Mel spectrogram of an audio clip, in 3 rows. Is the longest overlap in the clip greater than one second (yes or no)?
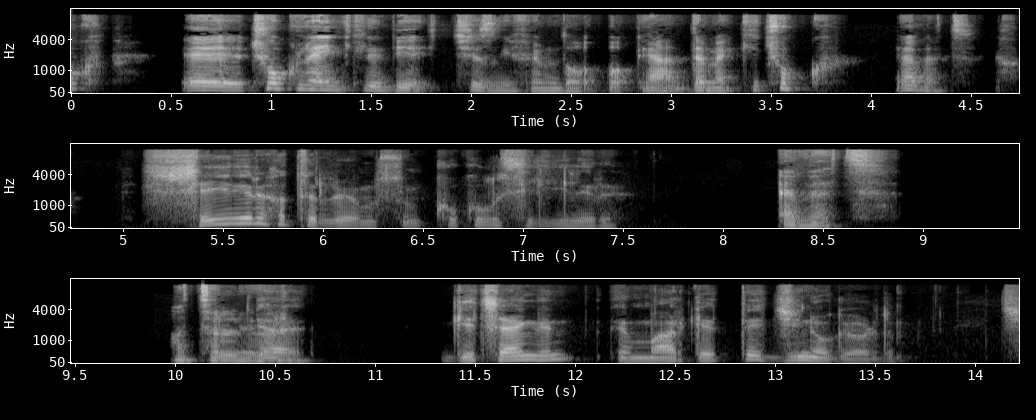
no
